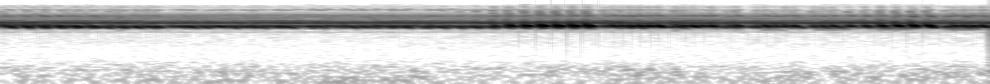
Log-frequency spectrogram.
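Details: Bell crickets calling in autumn in Sanuki, Chiba Prefecture, Japan: a continuous high metallic chorus of rapid pulsed trills, fairly soft, over a faint low rumbling background.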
